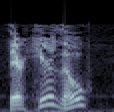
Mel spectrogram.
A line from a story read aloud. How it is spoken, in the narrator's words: cried Scraps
